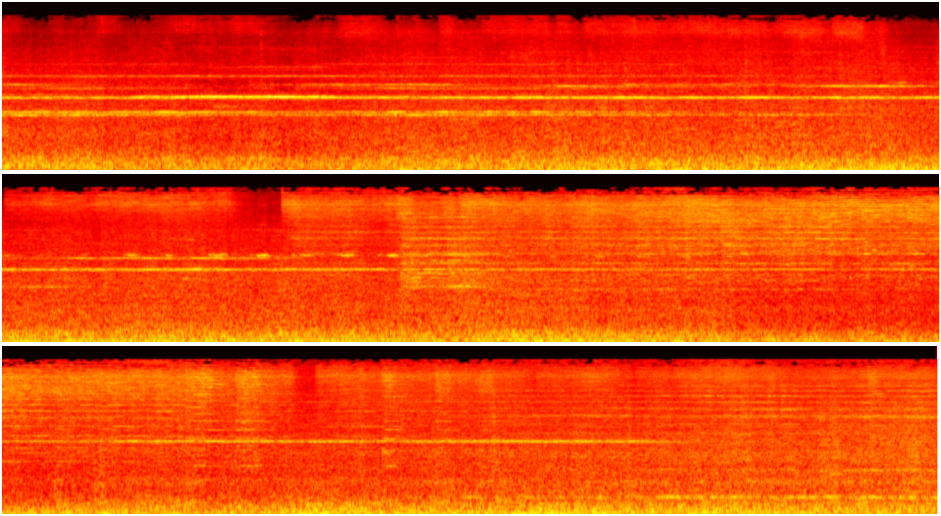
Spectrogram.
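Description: Double-stack intermodal freight train rolling past: a steady rumble of steel wheels on rail with a high-pitched squeal of several steady tones from wheel flanges grinding on the tight curve. The squeal tones shift about halfway through and fade near the end.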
